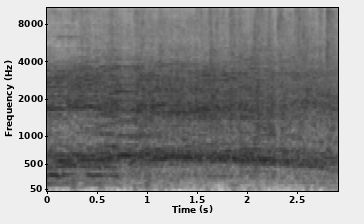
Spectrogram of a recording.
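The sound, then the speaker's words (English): Sustained applause from the opposition benches in Parliament during a debate on a bill, a steady, dense wash of many hands clapping at even loudness throughout, with no one speaking over it. “That applause came from the opposition benches.”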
